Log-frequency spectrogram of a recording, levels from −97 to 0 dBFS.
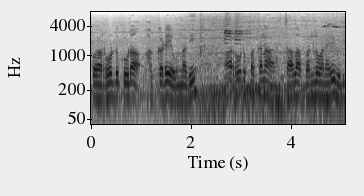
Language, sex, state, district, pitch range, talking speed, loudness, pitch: Telugu, male, Andhra Pradesh, Sri Satya Sai, 130-150 Hz, 130 wpm, -14 LUFS, 140 Hz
